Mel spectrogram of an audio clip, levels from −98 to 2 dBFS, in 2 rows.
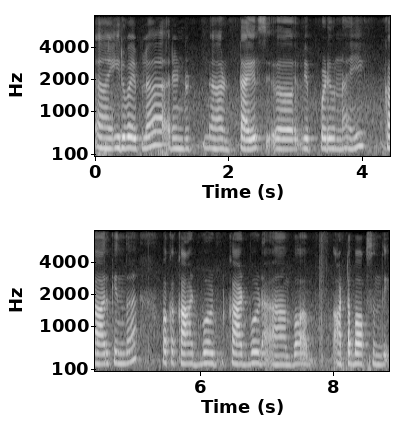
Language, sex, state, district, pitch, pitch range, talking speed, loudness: Telugu, female, Andhra Pradesh, Visakhapatnam, 215 Hz, 210-230 Hz, 110 wpm, -19 LUFS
